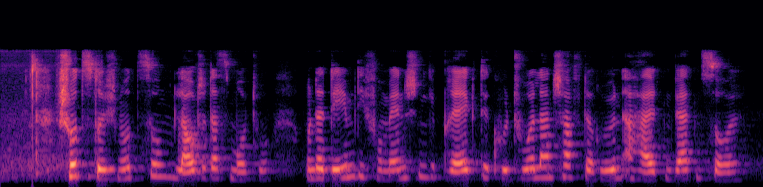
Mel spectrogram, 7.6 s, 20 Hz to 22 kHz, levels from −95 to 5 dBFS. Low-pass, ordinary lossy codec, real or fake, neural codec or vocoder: 7.2 kHz; AAC, 48 kbps; real; none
